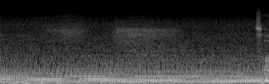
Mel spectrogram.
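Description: A steady, droning aircraft engine hum fills the cockpit of a light plane, loud and constant, with a brief click near the end and no talking over it.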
